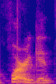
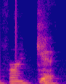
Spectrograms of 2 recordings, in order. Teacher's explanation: Que la acentuación está al final.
